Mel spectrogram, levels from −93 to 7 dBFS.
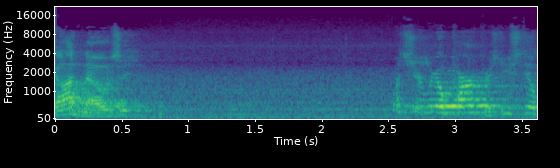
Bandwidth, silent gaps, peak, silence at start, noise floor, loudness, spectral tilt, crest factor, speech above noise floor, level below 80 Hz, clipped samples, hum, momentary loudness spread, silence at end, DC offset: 10 kHz; none; -2 dBFS; 0 s; -42 dBFS; -19 LUFS; -5.5 dB/octave; 20 dB; 24 dB; -50 dBFS; under 0.1%; none; 27 LU; 0 s; under 0.1%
